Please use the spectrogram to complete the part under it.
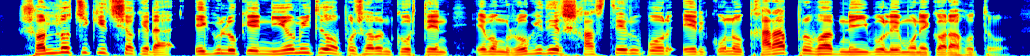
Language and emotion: Bengali, neutral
